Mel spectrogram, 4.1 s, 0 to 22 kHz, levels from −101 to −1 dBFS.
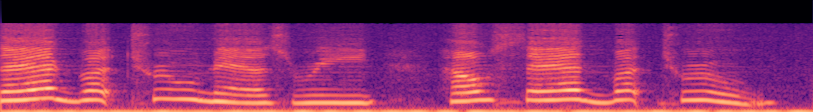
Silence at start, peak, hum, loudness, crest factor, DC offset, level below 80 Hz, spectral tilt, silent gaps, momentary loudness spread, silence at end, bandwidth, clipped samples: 0 s; -2 dBFS; none; -19 LUFS; 16 dB; 6%; -42 dBFS; -3.5 dB/octave; none; 9 LU; 0 s; 10 kHz; under 0.1%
